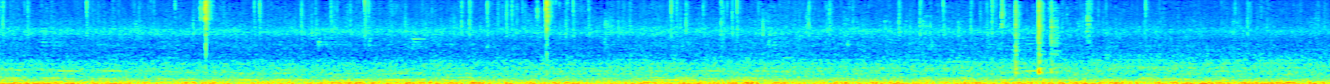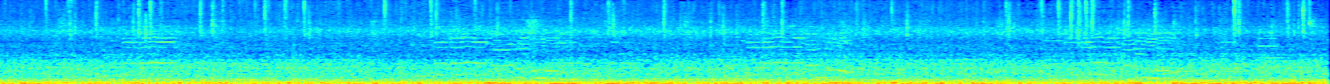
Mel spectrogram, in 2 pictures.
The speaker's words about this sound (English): So if I haven't mentioned it already, it is raining outside. It's, who knows.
